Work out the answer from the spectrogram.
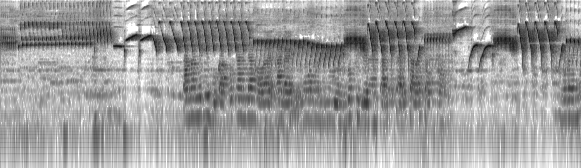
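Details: Canary song used to make caged canaries sing: nonstop high trills, rolls and rising whistled sweeps, with a faint low hum underneath.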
